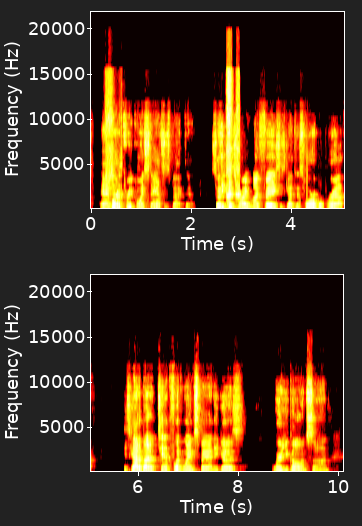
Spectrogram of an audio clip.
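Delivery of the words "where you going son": big, really deep bass voice. Recalling a football snap, quoting the opponent facing him, imitating Mister Blunt's deep bass. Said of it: "In this really deep bass voice".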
